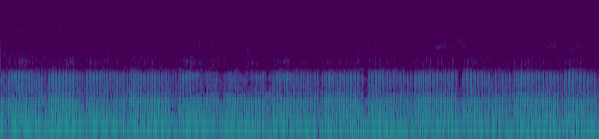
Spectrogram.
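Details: Contented kitten purring at rest, a dense low buzzing rumble that rises and falls rhythmically with in- and out-breaths, uniform in loudness across the whole stretch.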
